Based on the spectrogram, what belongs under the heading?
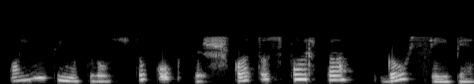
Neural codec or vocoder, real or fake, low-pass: none; real; 3.6 kHz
